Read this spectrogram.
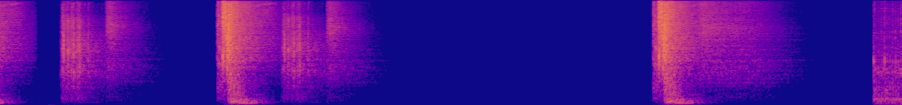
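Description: Short whooshing menu sounds play one after another.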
